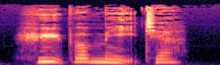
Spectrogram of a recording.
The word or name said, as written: hypermedie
